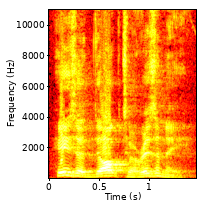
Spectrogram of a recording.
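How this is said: The pitch falls at the end of the tag. The speaker believes it and is only checking. "Con intonación que baja"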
